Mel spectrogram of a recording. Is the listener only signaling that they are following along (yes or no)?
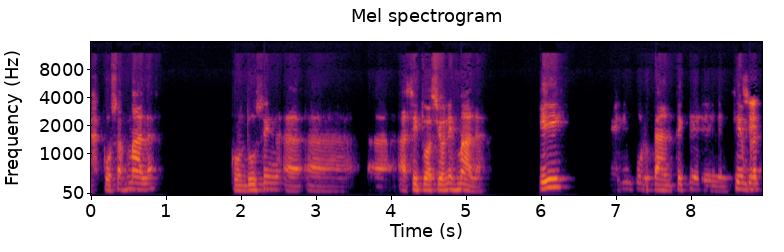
yes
